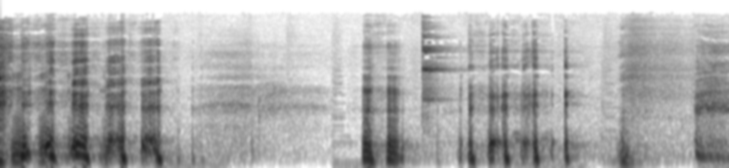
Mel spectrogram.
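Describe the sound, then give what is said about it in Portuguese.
Glasses clink together in a toast among people drinking, a short bright ring with a faint fading tail, surrounded by lively chatter from several people talking before and after. “Yeah, um brinde.”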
